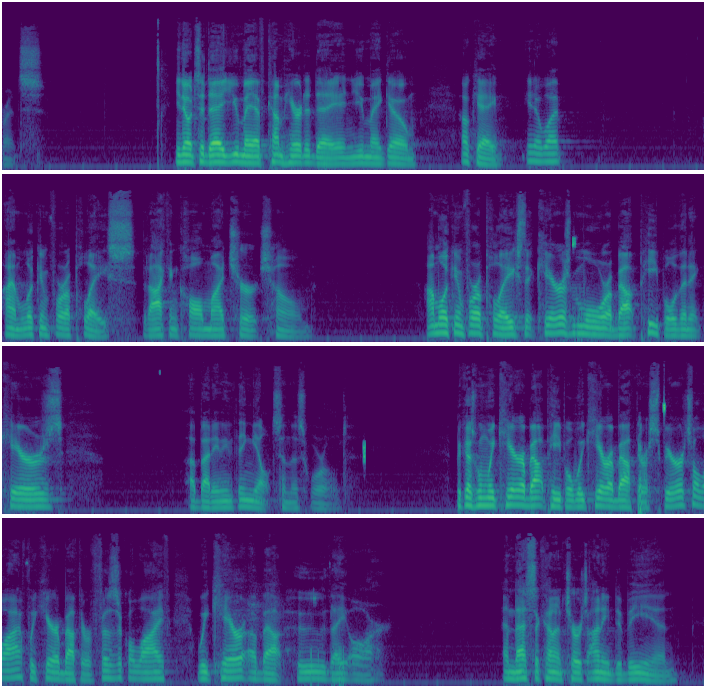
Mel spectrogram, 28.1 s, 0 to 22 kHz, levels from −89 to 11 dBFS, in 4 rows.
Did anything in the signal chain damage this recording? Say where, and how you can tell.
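Yes. The damage happened at the DAB receiver's MP2 decoding stage. Bursts of burbling sit over the speech at 12.68–12.82 s (after "for a place that"), 15.61–15.75 s (before "about anything else in"), 17.43–17.82 s, 20.37–20.67 s and 24.15–24.48 s (after "life we care about"). This is DAB burbling. With weak reception, a residual bit-error rate of a fraction of a percent gets past error correction. Corrupted samples then put short noise blips in individual sub-bands, and corrupted scale factors make sub-bands leap in level for up to a frame.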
